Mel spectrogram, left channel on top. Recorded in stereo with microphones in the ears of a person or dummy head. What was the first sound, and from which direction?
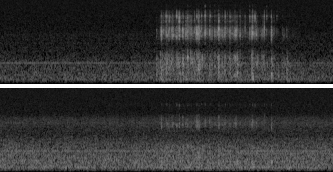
Crushing, 65° left (ahead or behind).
